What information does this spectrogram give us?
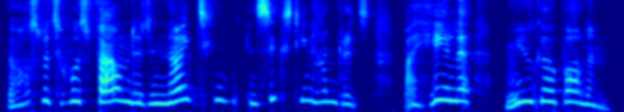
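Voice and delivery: very high, fluting matron voice; gushing healer supervisor. Acted. Madam Strout welcoming students to the hospital, very high gushing voice. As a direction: coo at your little lambs in falsetto.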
